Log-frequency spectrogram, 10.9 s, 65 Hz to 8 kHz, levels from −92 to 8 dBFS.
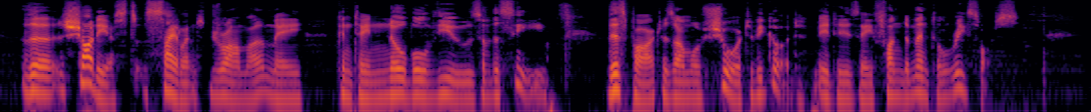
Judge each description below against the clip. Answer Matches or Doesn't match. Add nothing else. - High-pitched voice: Doesn't match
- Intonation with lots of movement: Doesn't match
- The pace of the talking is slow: Matches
